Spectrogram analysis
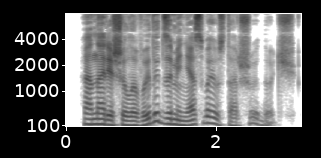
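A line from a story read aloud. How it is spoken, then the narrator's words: Dejected. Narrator (Russian): уныло сказал Моисей Соломонович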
